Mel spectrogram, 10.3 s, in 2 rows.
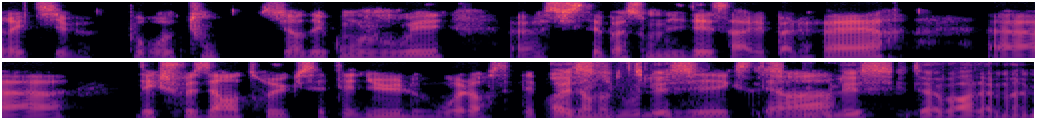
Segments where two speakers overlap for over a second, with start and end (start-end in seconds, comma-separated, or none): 7.9-9.3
